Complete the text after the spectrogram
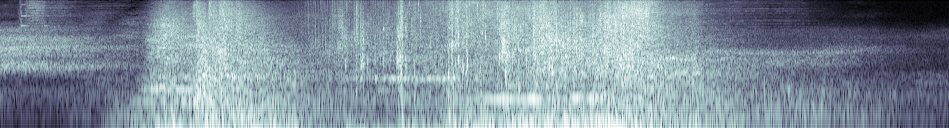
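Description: A magical blast roars and crackles loudly, then fades away.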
